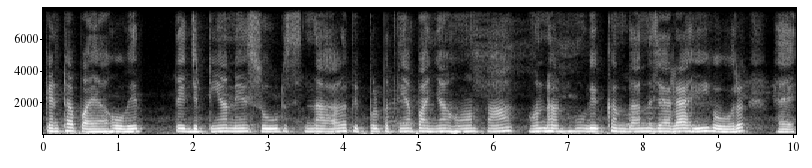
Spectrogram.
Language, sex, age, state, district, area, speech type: Punjabi, female, 45-60, Punjab, Patiala, rural, spontaneous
